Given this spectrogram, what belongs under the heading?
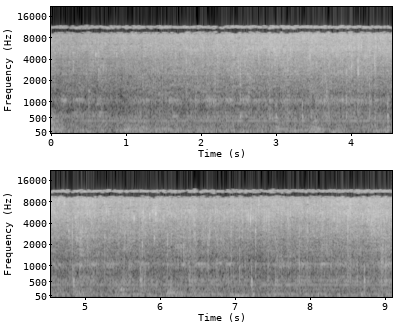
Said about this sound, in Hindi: और सबसे पहले हम इसमें लहसुन का पेस्ट जो है वो डाल देंगे फ्लेम हाई कर लेंगे और इसको अच्छे से भुनेंगे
